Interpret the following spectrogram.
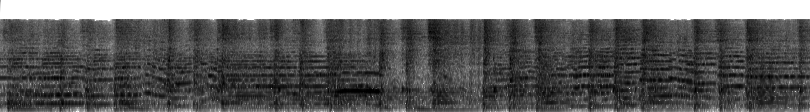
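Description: Brass band playing a lively tune with saxophones, trumpets and a sousaphone, over a steady beat.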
